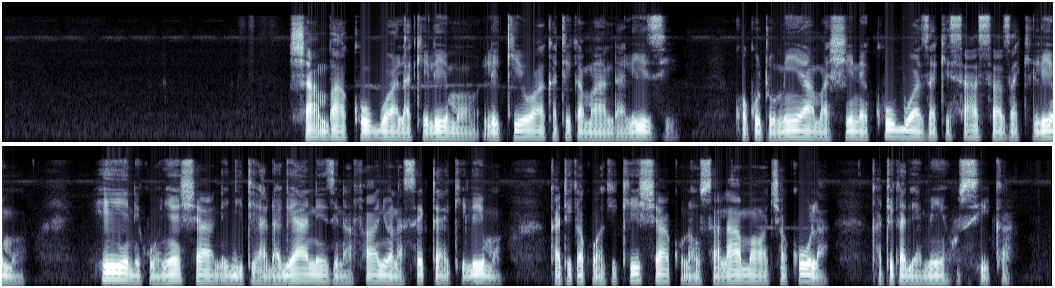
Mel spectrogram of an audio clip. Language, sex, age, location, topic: Swahili, male, 25-35, Dar es Salaam, agriculture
